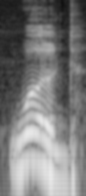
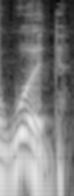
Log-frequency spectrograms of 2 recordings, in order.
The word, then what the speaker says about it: walk: la l es muda en Worth no es World sino Walk la l es muda en have no Half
